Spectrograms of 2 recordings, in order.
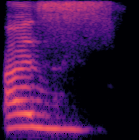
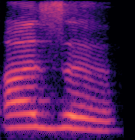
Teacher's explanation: جیسے کہ ہم اگر اس کو کسی کے ساتھ ملا کر پڑھیں تو میں اس کو از پڑھوں گی، یعنی زا پر میں اپنی آواز کو جماؤں گی، اس پر میں اپنی آواز کو ہولڈ کروں گی، میں اس کو از ایسے نہیں پڑھوں گی، از.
